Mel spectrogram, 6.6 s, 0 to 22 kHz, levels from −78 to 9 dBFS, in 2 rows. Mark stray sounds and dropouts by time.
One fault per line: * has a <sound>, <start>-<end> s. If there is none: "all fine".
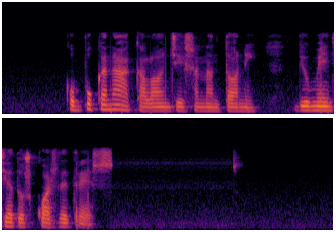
all fine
